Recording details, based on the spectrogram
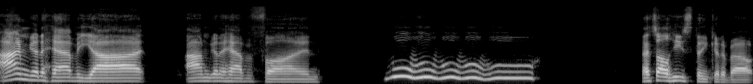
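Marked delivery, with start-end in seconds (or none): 0.0-5.4 put-on gleeful voice. Mocking the attorney dreaming of a yacht: imitating the attorney, gleeful. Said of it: "He's like".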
